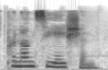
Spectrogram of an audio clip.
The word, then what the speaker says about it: pronunciation: It's pronunciation he said slowly emphasizing the shun sound like lotion or ocean.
